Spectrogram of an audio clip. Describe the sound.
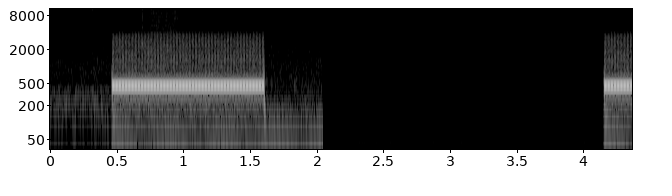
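A telephone line tone sounds while someone is being called: a steady, pure, mid-pitched tone lasts about a second, then cuts off into silence before the same tone starts again at the very end.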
